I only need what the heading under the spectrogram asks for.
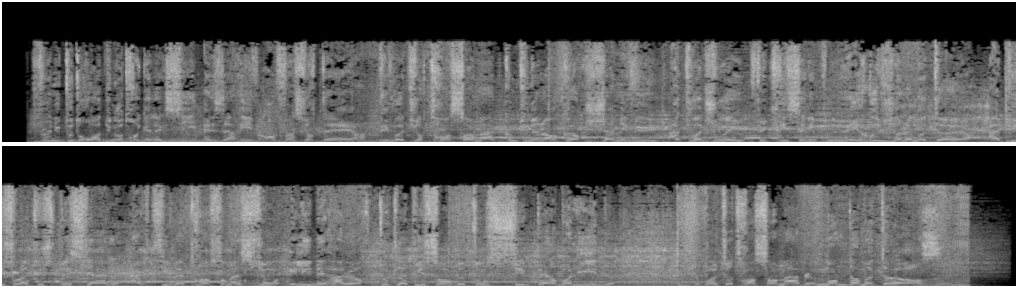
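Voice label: French male TV commercial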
